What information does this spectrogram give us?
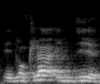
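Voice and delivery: ordinary talk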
